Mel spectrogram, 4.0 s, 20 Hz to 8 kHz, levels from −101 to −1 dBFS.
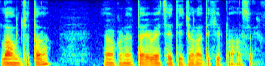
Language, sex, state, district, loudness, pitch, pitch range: Nagamese, male, Nagaland, Dimapur, -23 LUFS, 85 Hz, 80-85 Hz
